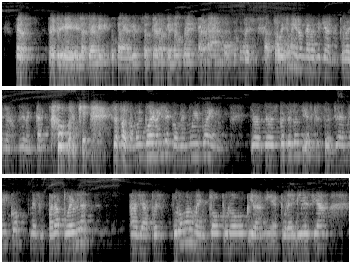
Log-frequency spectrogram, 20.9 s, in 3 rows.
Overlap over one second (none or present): present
